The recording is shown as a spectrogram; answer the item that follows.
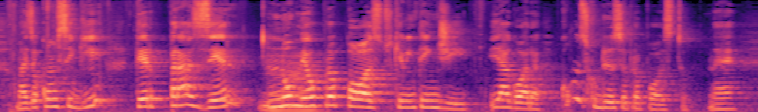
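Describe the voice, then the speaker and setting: Over noticeable background noise, a woman with a fairly high voice talks at a fairly slow pace with lively intonation and hardly any pauses. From Brazil. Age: 30s. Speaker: personal trainer and coach. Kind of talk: interview.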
